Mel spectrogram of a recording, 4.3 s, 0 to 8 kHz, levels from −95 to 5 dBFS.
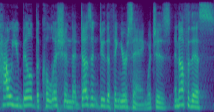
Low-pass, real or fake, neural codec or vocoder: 7.2 kHz; fake; codec, 16 kHz, 0.4 kbps, LongCat-Audio-Codec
